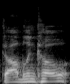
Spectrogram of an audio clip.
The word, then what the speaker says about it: Goblinko: of doom uh by go blanco or goblin co i've heard it pronounced multiple ways i don't know who the publisher is what's uh they the publisher pronounces it goblin go goblin co oh okay yeah then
